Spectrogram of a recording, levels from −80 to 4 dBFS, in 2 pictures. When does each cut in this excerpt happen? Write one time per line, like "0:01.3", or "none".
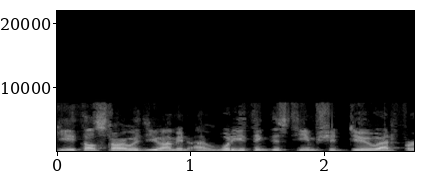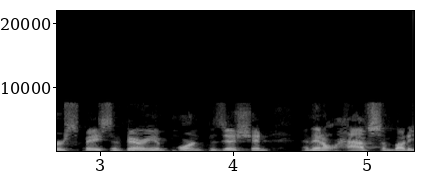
none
